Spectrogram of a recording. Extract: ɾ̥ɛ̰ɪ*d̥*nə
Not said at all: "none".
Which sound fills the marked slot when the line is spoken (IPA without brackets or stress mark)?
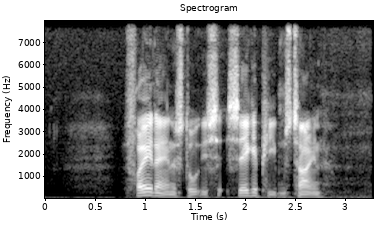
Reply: none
